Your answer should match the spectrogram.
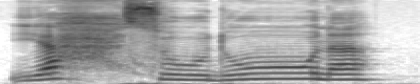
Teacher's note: ضم السين السين مضمومه وليست مكسوره لا نقول يحسدون خطا طبعا الحاء الساكنه نبين فيها الهمس والرخاوه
